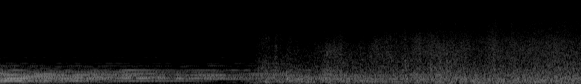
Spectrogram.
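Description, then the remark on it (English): A low, steady droning hum gives way after a couple of seconds to the broad, continuous rush of ocean waves breaking on a beach below a castle, reached by a terrace and steps, fairly loud, with no voices. “Well, I noticed a terrace and steps that lead down to the ocean.”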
